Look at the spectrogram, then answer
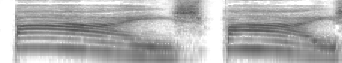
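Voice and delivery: PAIS stretched as one gliding syllable, twice; one long syllable. Shown as a demonstration. Teacher asking what pais contains, one long syllable. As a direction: hold the diphthong in pais without breaking it. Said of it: "não é país".

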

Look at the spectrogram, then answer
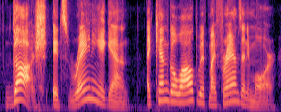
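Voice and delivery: slow, carefully spelled-out English; slow teacher's pronunciation demo; slow pronunciation model. Shown as a demonstration. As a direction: model each word slowly for students to repeat. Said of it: "repete comigo a pronúncia".

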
